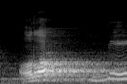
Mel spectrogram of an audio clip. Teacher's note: Ra tebal ditekan pada huruf ba yang bertasydid.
